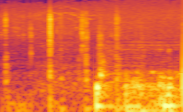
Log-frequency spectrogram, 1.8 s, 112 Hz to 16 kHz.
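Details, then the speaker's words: Audi A3 that failed its MOT for wipers not working: a few light clicks, then a low rough wiper motor hum with the wipers not moving; motor runs, linkage suspected but not confirmed. "Oh, that's not good, is it? I think that might be the linkage then. You can hear the motor working."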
